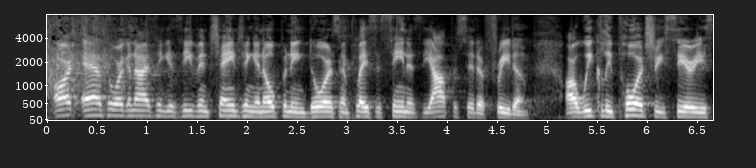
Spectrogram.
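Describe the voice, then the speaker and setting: With an American accent, a man speaks at medium pitch and a fairly quick pace in an ordinary speaking voice. His intonation is fairly even, and the recording is very clean with a silent background. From US Midwest, Chicago. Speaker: organizer. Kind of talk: scripted talk on stage.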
